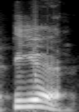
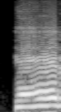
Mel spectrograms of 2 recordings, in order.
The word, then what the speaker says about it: tear: so something like that it's a tier okay you have a teer this is the transcription TI and here this is the tear tear means what to rip or to Rend if a tiger comes across you it will never leave you it will Rip you into pieces it will tear you into pieces ch ch that is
